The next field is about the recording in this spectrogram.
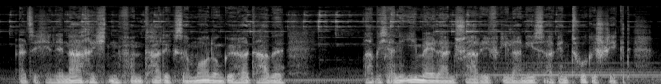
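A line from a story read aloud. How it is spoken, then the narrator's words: Whispered. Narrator (German): flüsterte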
